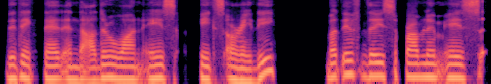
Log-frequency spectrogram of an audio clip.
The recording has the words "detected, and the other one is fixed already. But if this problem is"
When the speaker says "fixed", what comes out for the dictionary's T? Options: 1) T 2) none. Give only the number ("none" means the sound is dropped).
2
